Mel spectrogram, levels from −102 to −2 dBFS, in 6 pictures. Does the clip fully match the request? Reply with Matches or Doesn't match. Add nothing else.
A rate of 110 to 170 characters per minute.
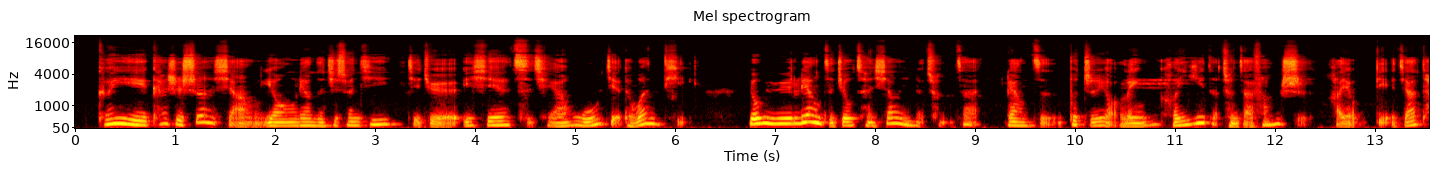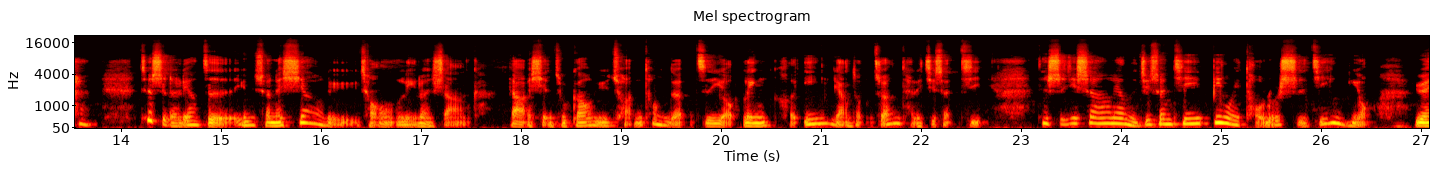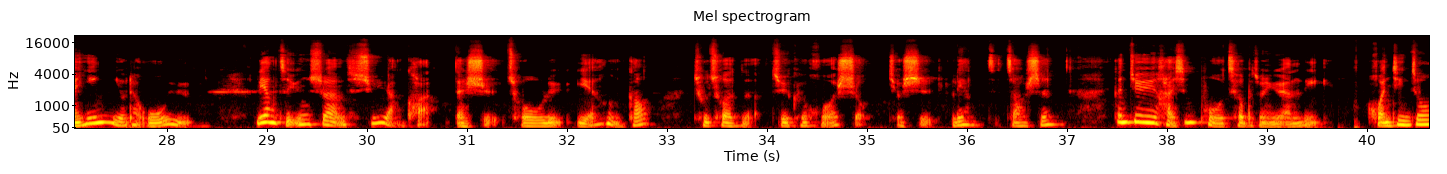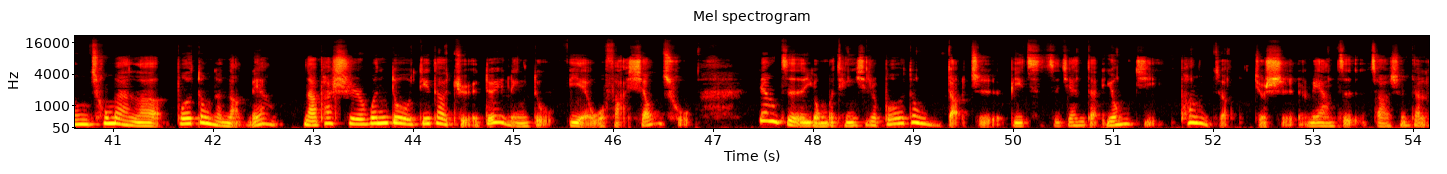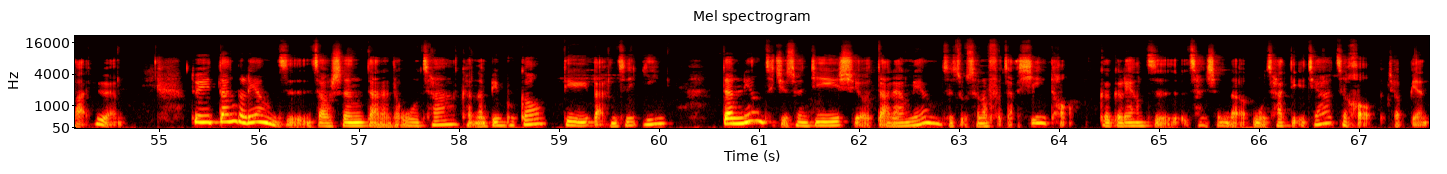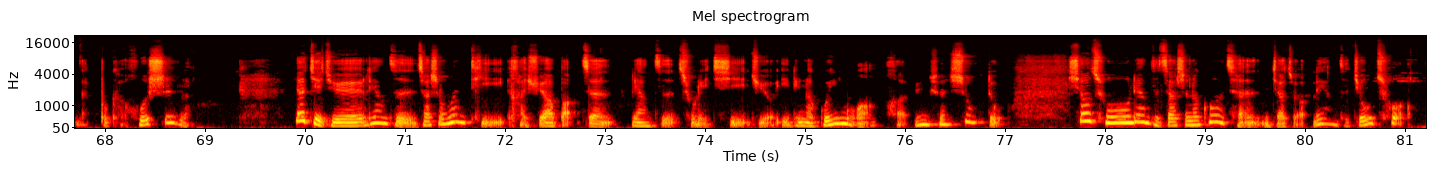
Doesn't match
